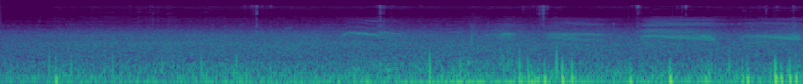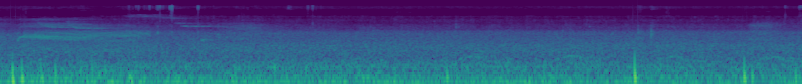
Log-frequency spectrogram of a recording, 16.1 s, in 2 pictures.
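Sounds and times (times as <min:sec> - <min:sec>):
wind rumble on microphone: 0:00.0 - 0:16.0
bird harsh calls: 0:04.9 - 0:10.7.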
